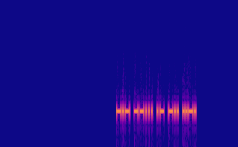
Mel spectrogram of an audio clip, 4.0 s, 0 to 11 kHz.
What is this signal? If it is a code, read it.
Morse code, heard as a keyed tone, about 52 wpm, 700 Hz. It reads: K7ADF
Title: USA Call Signs - 5 Characters - 50wpm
